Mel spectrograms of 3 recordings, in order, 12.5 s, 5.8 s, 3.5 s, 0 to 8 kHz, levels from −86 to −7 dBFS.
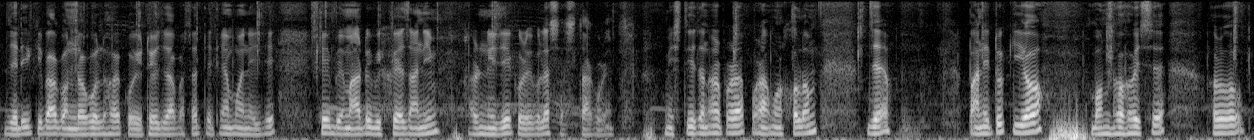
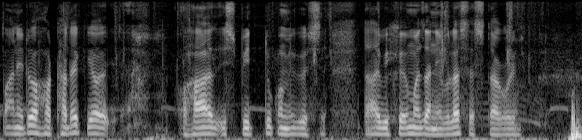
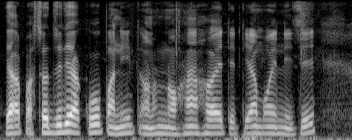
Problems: constant background noise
